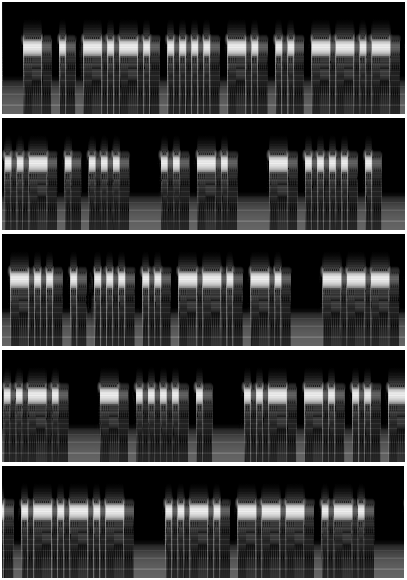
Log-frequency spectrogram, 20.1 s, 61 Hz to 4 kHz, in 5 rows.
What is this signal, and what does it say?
Morse code, heard as a keyed tone, about 20 wpm, 750 Hz. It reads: TECHNIQUES IN THE DESIGN OF THE UNIT. FOR
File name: Archive / 20 WPM / 20WPM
